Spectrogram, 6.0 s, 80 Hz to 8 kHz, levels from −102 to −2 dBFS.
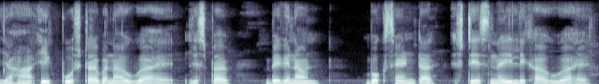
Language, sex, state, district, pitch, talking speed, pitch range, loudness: Hindi, male, Uttar Pradesh, Lalitpur, 120 Hz, 150 wpm, 115-125 Hz, -15 LUFS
